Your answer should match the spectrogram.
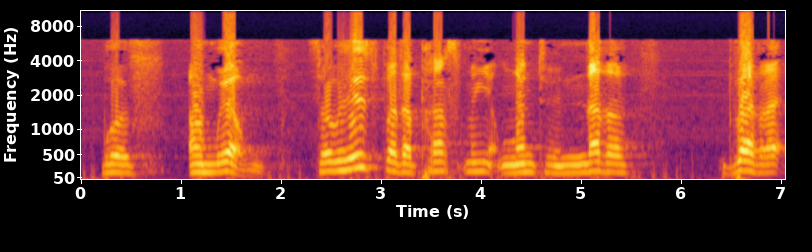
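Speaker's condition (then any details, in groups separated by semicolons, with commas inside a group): Cerebral palsy; discovered at age 2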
